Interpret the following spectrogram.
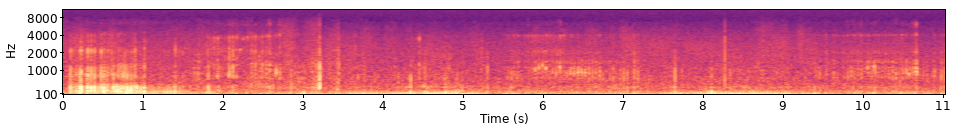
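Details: Kitten named Yumak purring during a massage with fur grooming: a steady low rumbling purr in gentle waves of rising and falling loudness, overlaid with soft brushing and rubbing noises from the grooming.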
